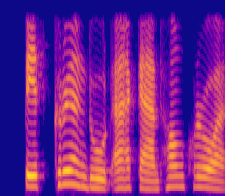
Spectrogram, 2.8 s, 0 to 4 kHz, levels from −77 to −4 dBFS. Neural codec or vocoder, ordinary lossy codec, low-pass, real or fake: codec, 16 kHz, 0.3 kbps, FocalCodec; none; 3.6 kHz; fake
